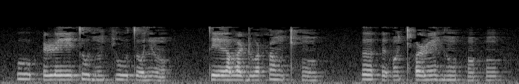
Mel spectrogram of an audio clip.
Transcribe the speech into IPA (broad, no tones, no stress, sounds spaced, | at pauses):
u h ə ɭ e t u d ũ c u t o lʲ õ | t e lˠ ɘ ɖ u ħ ũ cʰ ũ | ə h ɘ ʔ ɔ̃ cʰ ɔ ɭ ẽ d ũ h õ h ũ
